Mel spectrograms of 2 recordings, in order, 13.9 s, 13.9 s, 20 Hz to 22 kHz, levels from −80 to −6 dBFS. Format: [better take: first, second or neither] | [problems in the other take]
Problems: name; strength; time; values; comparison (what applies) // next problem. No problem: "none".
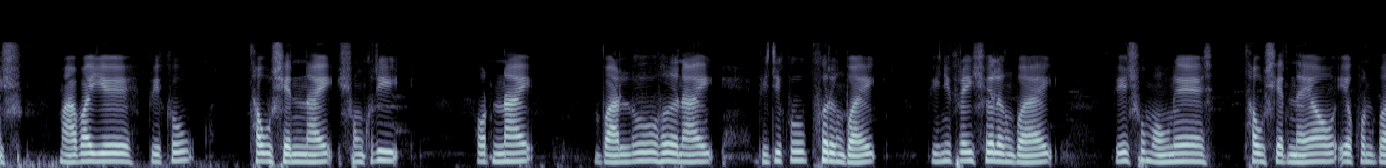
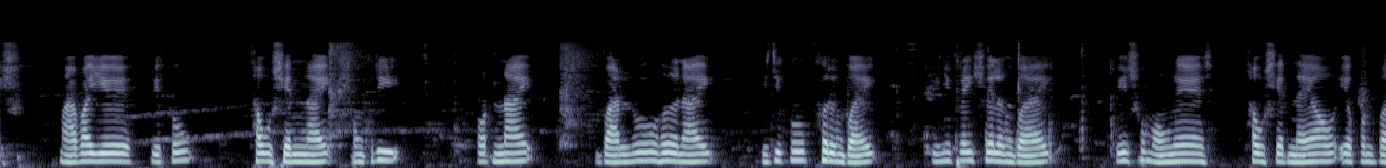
first | noise reduction (classical method WPE with log-MMSE)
